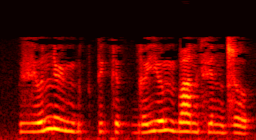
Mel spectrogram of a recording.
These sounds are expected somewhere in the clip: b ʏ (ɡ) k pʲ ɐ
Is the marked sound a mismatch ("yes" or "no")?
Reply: yes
